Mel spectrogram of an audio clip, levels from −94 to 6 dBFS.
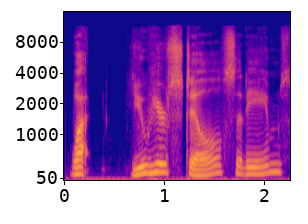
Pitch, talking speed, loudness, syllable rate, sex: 150 Hz, 160 wpm, -20 LUFS, 4.5 syllables/s, male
